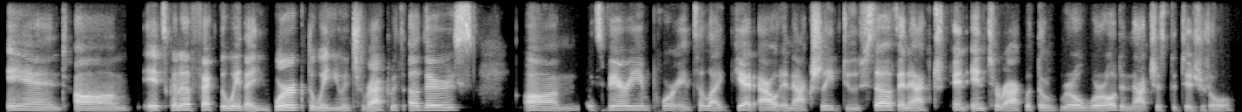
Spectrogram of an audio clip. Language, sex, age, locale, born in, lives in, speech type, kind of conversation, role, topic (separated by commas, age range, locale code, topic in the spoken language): English, female, 20-24, en-US, United States, United States, conversation, advice, advisor, How do I break out of a monotonous daily routine and feel more engaged?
